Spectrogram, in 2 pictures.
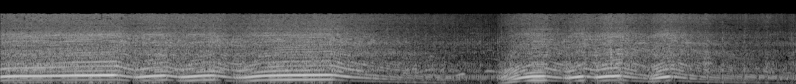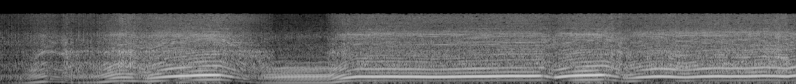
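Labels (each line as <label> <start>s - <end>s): A chainsaw continuously cuts through wood with a loud buzzing sound. 0.0s - 4.9s
A chainsaw revving with loud, periodic buzzing sounds. 4.9s - 10.5s
A chainsaw continuously cuts through wood with a loud buzzing sound. 10.5s - 15.9s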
